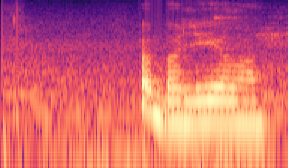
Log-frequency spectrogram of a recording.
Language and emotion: Russian, sad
